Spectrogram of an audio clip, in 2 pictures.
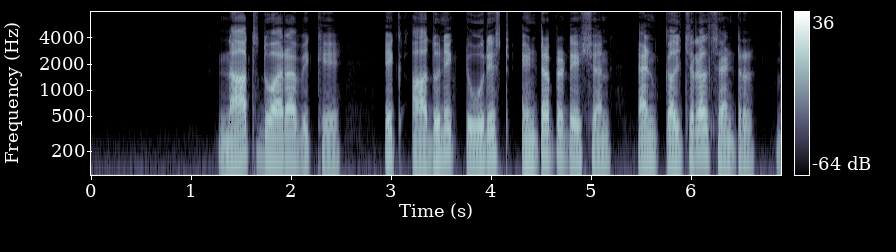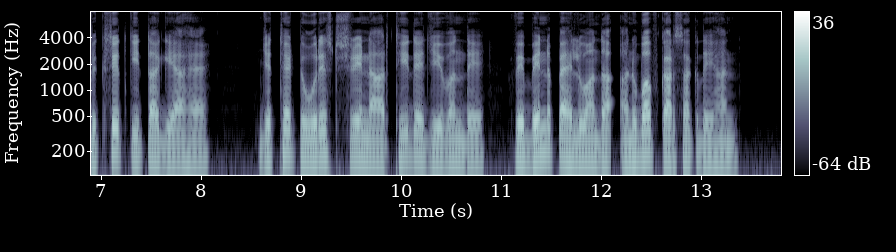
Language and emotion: Punjabi, neutral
